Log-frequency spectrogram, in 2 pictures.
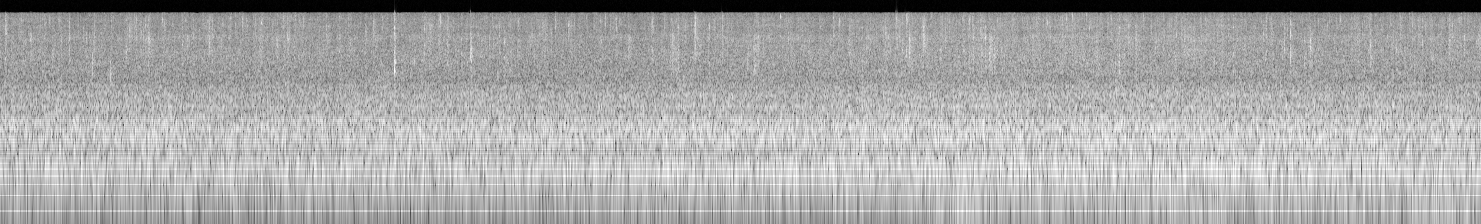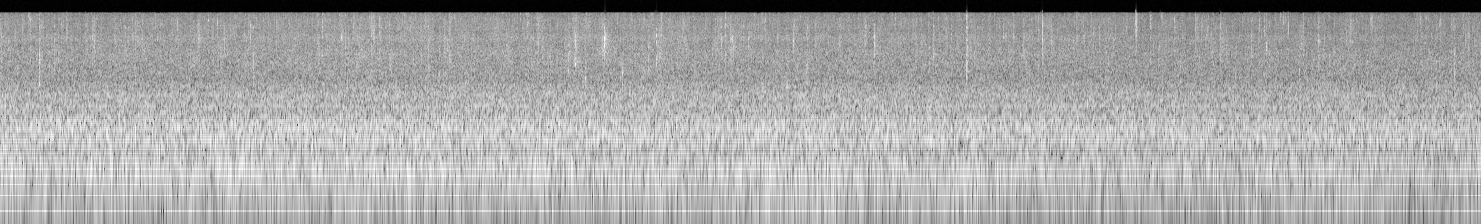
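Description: Steady rain, an even hiss with a scattered patter of drops, played as a sleep-relaxation sound bed.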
